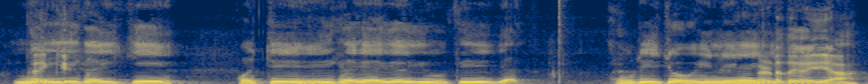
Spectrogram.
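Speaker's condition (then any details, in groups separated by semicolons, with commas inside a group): Cerebral palsy; present from birth, electric wheelchair, weak right hand; cannot walk alone, needs lifting and daily help; slight lack of clarity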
